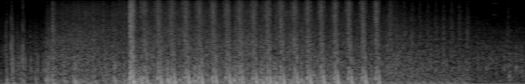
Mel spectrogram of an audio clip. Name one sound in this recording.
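A rapid-fire gun fires long bursts of shots.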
